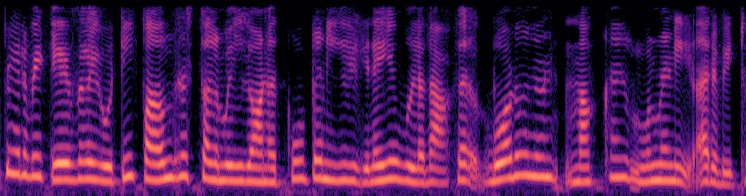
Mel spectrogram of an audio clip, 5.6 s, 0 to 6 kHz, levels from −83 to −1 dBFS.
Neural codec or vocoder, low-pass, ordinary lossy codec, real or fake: codec, 16 kHz, 1 kbps, FreqCodec, larger model; 5.4 kHz; none; fake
